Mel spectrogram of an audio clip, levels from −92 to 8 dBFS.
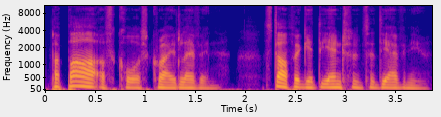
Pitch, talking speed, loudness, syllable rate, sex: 120 Hz, 185 wpm, -18 LUFS, 6.1 syllables/s, male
